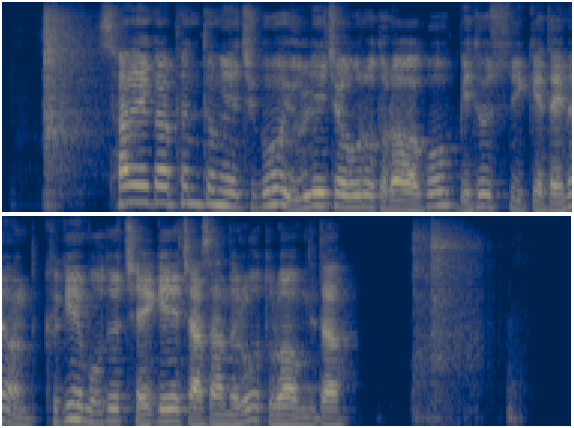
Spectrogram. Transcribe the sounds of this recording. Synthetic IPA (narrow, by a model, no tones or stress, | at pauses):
sʰae̞ɡapʰjʌndoŋɦe̞d͡ʑiɡojuʎːid͡ʑʌɡɯɾotoɾaɡaɡomidɯɭs͈uik͈e̞dwe̞mjʌnkɯɡe̞modut͡ɕe̞ɡeːt͡ɕasʰanɯɾotoɾaomɲida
